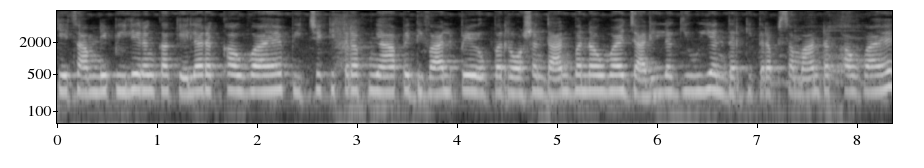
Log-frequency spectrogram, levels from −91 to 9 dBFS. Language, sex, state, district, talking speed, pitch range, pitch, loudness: Hindi, female, Chhattisgarh, Raigarh, 245 wpm, 225-240 Hz, 235 Hz, -16 LUFS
